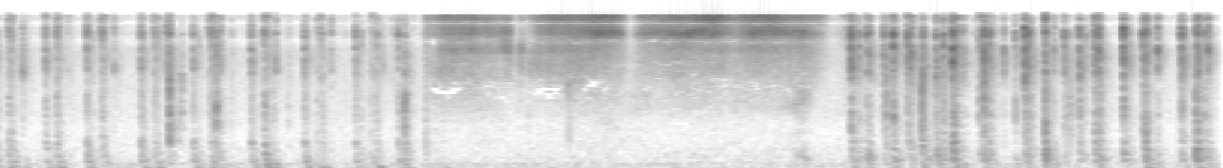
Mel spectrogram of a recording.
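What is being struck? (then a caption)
Hardcover book with paper dust jacket. Long nails scratch and rub the glossy paper dust jacket of the hardcover book Tress of the Emerald Sea lying flat. Rapid, crisp scratching strokes give way to a steady, bright rubbing hiss for about two and a half seconds, then the quick scratching resumes until the end.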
